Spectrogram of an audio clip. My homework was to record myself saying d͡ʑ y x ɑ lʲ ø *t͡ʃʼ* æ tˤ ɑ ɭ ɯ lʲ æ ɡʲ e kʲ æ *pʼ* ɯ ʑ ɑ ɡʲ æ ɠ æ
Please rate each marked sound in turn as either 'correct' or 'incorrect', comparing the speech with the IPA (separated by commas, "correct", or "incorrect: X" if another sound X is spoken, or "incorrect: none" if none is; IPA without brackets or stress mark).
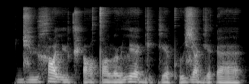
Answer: correct, correct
